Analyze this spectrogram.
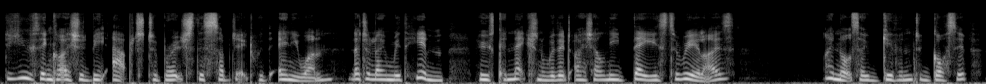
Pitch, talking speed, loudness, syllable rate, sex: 215 Hz, 205 wpm, -20 LUFS, 5.7 syllables/s, female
